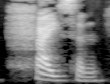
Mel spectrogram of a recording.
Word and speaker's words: heißen: E a gente tem AI, heißen. IE se pronuncia um II mais prolongado.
